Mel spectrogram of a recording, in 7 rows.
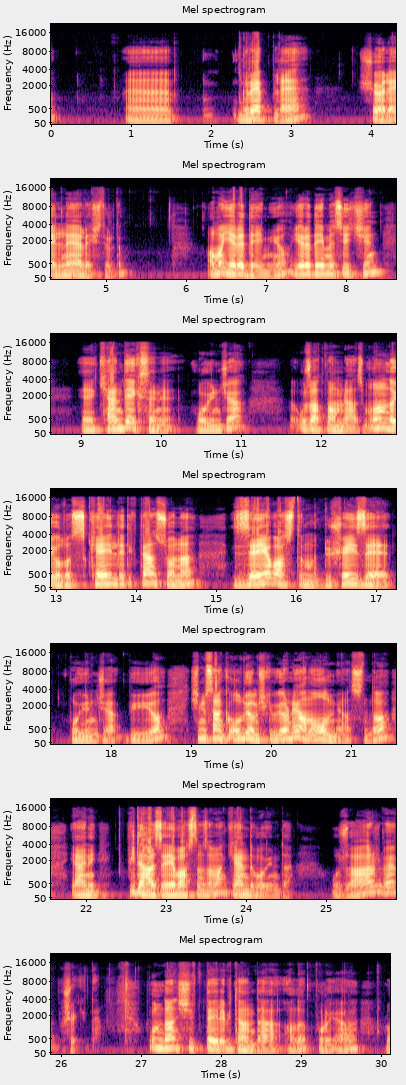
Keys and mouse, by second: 1.6 Escape, 2.6 g, 13.5 g, 27.9 shift+d.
